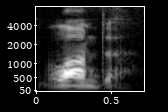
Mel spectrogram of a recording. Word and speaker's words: Lambda: stroke is right there on the middle line Lambda Lambda all right let's take a look at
